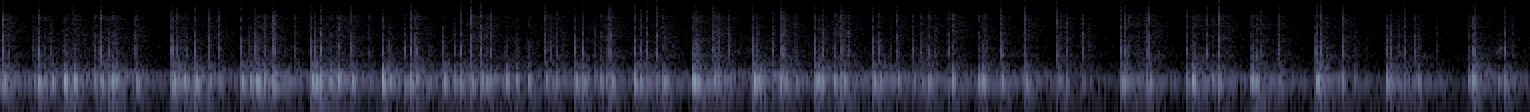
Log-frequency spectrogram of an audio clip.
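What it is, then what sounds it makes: Paperback book cover. A paperback book with a glossy card cover is held in the hands while its cover is quickly tapped with fingertips and nails. The result is a fast, uneven patter of light, dry taps with a low-mid body and very short decay, occasionally touched with a bright clicky edge from the nails.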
